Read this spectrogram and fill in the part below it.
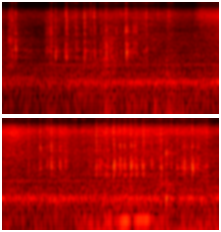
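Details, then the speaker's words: Car front wheel turned by hand, noise reported as transmission clunking while driving: uneven light clicks, a few per second, on the right side only, left fine, no wheel bearing rumble; worn inner CV tripod joint. "Şimdi biz tekeri çevirdiğimizde tekerlerde bir sıkıntı yok sol tarafa ama sağ tarafı çevirdiğimiz zaman sesi duyuyor"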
